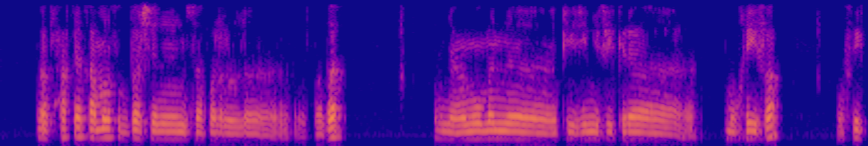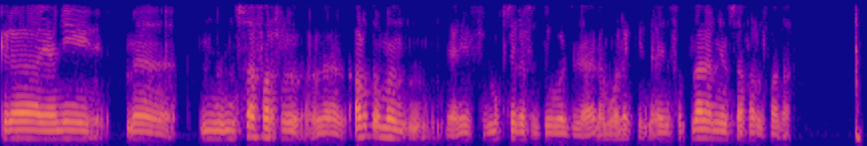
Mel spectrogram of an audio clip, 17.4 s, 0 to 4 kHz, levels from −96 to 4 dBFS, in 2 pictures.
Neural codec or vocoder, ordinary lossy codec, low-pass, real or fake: none; Opus, 64 kbps; 3.6 kHz; real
